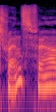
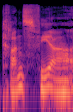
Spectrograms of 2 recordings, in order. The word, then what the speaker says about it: Transfer: Während die Musik gerade lief, erzähltest du mir, wird nicht Transfer, sondern Transfer, also deutsch ausgesprochen.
